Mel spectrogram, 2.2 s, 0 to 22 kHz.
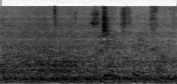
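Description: Onboard running noise of a Class 156 Super Sprinter diesel multiple unit in motion: the underfloor diesel engine and the wheels on the rails, a steady drone and rumble with a constant low hum.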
